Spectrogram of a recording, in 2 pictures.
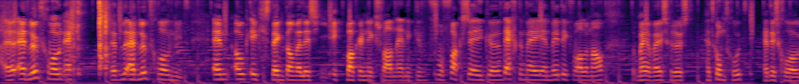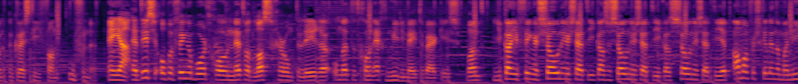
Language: Dutch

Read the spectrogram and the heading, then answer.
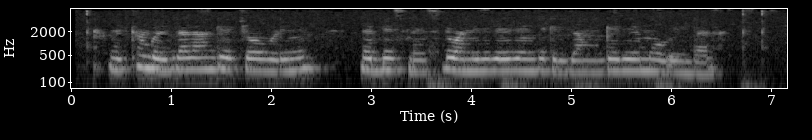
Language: Ganda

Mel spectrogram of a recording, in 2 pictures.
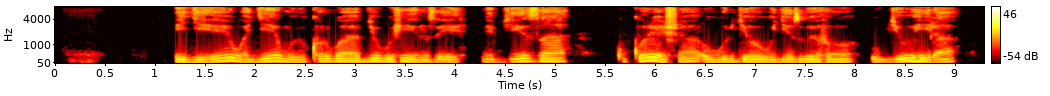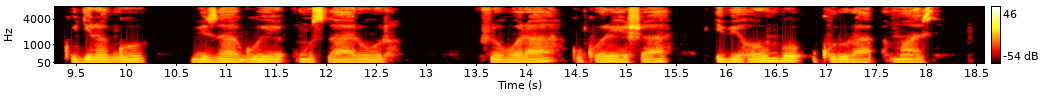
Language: Kinyarwanda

